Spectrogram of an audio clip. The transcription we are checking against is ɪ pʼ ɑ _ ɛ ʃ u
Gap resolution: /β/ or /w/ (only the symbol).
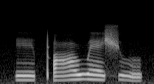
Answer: w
